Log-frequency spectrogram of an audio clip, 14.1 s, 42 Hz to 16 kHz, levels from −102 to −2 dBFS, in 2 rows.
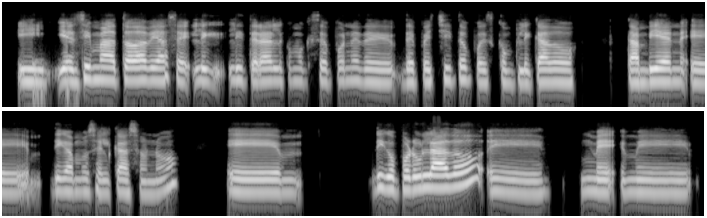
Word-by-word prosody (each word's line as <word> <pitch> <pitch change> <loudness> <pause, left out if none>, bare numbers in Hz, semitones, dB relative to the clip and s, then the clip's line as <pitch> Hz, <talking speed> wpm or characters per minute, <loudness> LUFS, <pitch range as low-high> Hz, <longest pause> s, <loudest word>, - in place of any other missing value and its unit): Y 180 -2 0
y 185 - +4
encima 200 +2 +3
todavía 195 +1 +4
se 185 -5 -1
li 185 -2 -2
literal, 190 -1 0
como 185 0 -13
que - - -23
se 185 -1 -4
pone 190 +3 -7
de 175 -1 -2
de 175 -1 -3
pechito, 195 +3 -4
pues, 170 -3 -6
complicado 175 +1 -1 0.5
también, 180 +1 +4
eh, 165 -2 -2 0.2
digamos, 170 -2 -3
el 160 -1 -6
caso, 160 -2 -2
¿no? 205 - -7 0.5
Eh, 170 -1 +1 0.9
digo, 195 0 +1
por 190 +2 +1
un 210 +2 +3
lado, 230 +10 +6
eh, 165 -3 -5 0.3
me 170 -1 0
me, 160 -1 -5
180 Hz, 130 wpm, -22 LUFS, 170-190 Hz, 0.9 s, lado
